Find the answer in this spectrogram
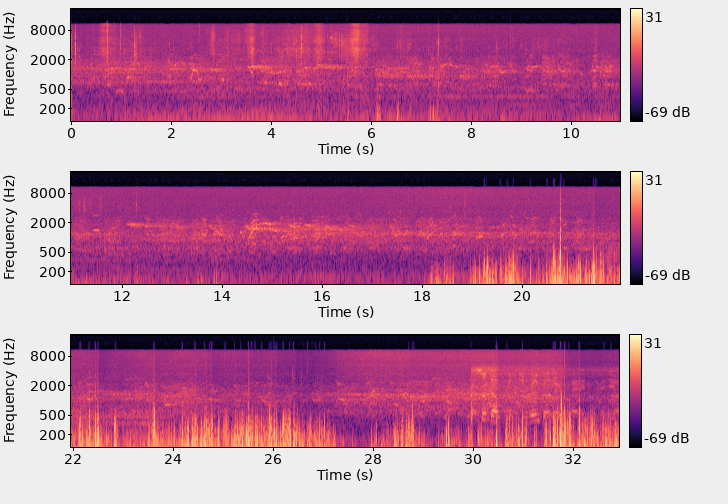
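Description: A pack of hounds baying in the distance, a faint, broken chorus of calls. From a little past halfway, loud low rumbling buffets the microphone and covers much of it.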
